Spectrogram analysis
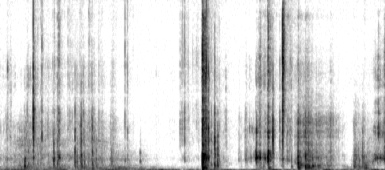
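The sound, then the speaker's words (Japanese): Someone chews a crunchy cookie in crisp bursts of crunching, pauses briefly midway, then crunches more densely and loudly, all at a quiet level. “私はクッキーおいしいもぐもぐってしてるんです。”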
